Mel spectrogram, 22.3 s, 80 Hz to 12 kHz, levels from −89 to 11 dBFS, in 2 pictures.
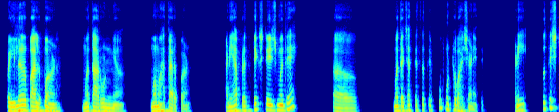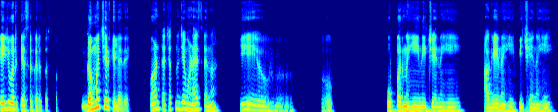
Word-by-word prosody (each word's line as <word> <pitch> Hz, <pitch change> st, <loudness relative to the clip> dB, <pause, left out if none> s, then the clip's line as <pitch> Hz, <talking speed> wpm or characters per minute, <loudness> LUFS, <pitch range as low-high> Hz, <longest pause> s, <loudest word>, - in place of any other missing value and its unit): पहिलं 130 Hz, +4 st, +5 dB
बालपण, 120 Hz, -4 st, +3 dB, 0.5 s
मग 115 Hz, +2 st, -1 dB
तारुण्य, 115 Hz, -4 st, +1 dB, 0.7 s
मग 125 Hz, -, +4 dB
म्हातारपण 105 Hz, -6 st, -1 dB, 0.7 s
आणि 120 Hz, +1 st, 0 dB
ह्या 140 Hz, +4 st, +3 dB
प्रत्येक 130 Hz, +6 st, -3 dB
स्टेजमध्ये 150 Hz, -, +1 dB, 0.8 s
अ, 115 Hz, -, -6 dB, 1.2 s
मग 130 Hz, +1 st, +1 dB
त्याच्यात 130 Hz, +3 st, -2 dB
त्याचं 140 Hz, +2 st, -9 dB
ते 145 Hz, -, -10 dB
खूप 140 Hz, +11 st, -12 dB
मोठं 160 Hz, -1 st, -3 dB
भाषण 115 Hz, -6 st, -3 dB
आहे -, -, -11 dB
ते. -, -, -29 dB, 0.6 s
आणि 145 Hz, +6 st, -1 dB, 0.4 s
तो -, -, -3 dB
ते 220 Hz, -, 0 dB
स्टेजवरती 180 Hz, -5 st, +4 dB
असं 135 Hz, -2 st, -3 dB
करत -, -, -7 dB
असतो. -, -, -19 dB, 0.6 s
गंमतशीर 225 Hz, +7 st, +7 dB
केले 95 Hz, -1 st, 0 dB
ते. 90 Hz, -, -8 dB, 0.4 s
पण 175 Hz, +4 st, +2 dB
त्याच्यातनं 175 Hz, +4 st, -5 dB
जे 190 Hz, +2 st, +2 dB
म्हणायचंय 170 Hz, -3 st, +1 dB
ना, 130 Hz, -, +1 dB, 0.5 s
की 160 Hz, +1 st, -2 dB, 0.2 s
अ, 140 Hz, -, -2 dB, 1.3 s
ऊ -, -, -9 dB, 1.1 s
ऊपर 130 Hz, 0 st, 0 dB
नहीं 125 Hz, -1 st, +4 dB
नीचे 125 Hz, 0 st, +1 dB
नहीं, 120 Hz, 0 st, -1 dB, 0.5 s
आगे 110 Hz, +1 st, +2 dB
नहीं, 110 Hz, +2 st, 0 dB
पीछे 120 Hz, 0 st, -3 dB
नहीं, 105 Hz, +1 st, -1 dB
125 Hz, 125 wpm, -26 LUFS, 115-155 Hz, 1.3 s, गंमतशीर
